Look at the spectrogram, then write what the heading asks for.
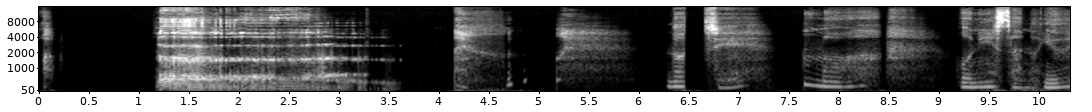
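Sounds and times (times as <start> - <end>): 
speech: 1.2 - 2.1, 9.3 - 10.3
two people burping together: 1.2 - 3.6.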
